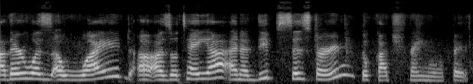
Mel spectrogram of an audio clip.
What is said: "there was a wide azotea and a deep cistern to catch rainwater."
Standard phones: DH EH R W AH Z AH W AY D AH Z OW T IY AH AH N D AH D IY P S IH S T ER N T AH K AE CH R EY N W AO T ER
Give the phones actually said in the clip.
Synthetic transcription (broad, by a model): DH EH R W AH Z AH W AY D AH Z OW T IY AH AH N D AH D IY P S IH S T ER N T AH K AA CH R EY N W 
